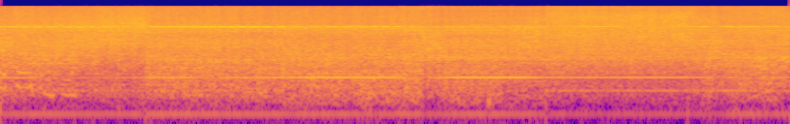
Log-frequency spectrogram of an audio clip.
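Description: Dog grooming blower dryer running steadily at full blast: a loud, even rush of air with a thin steady whine over it.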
